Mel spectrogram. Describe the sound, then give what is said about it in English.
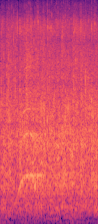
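Steady applause from a crowd, a dense, continuous crackle of many hands clapping at even loudness for the whole moment, with a faint voice rising briefly underneath. “Come on, clap a little louder, man.”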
